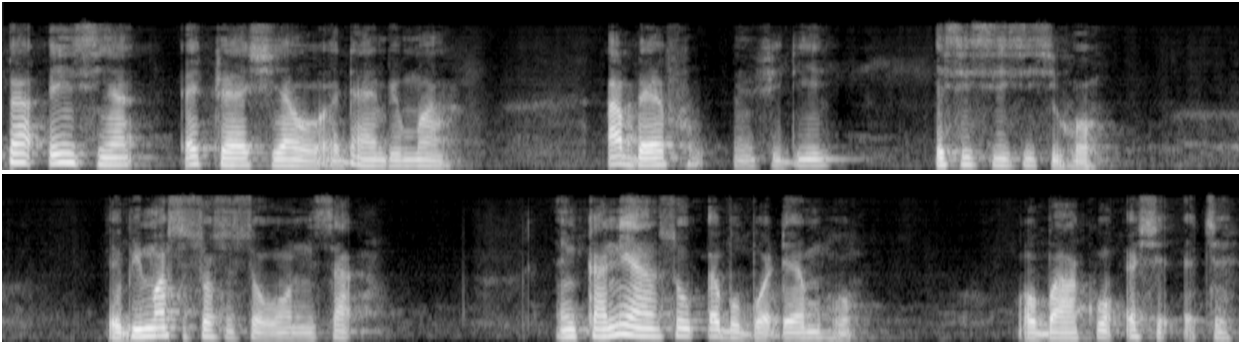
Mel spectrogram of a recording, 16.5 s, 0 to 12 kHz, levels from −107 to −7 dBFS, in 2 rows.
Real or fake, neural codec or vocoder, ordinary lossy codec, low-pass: fake; codec, 16 kHz, 4 kbps, FreqCodec, larger model; Opus, 64 kbps; 7.2 kHz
